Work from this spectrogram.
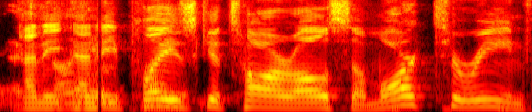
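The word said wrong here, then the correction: Torien: for those that don't, or Torian, I believe his name is pronounced.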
